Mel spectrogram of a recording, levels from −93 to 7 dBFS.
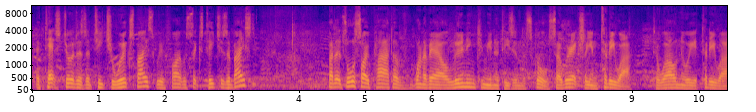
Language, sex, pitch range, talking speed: English, male, 110-140 Hz, 200 wpm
